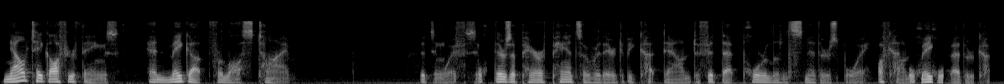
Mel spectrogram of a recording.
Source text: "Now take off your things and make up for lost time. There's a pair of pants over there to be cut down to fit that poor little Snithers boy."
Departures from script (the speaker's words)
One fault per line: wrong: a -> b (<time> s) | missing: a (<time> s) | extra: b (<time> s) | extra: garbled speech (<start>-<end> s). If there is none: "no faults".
extra: garbled speech (4.2-4.9 s)
extra: garbled speech (8.8-9.9 s)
